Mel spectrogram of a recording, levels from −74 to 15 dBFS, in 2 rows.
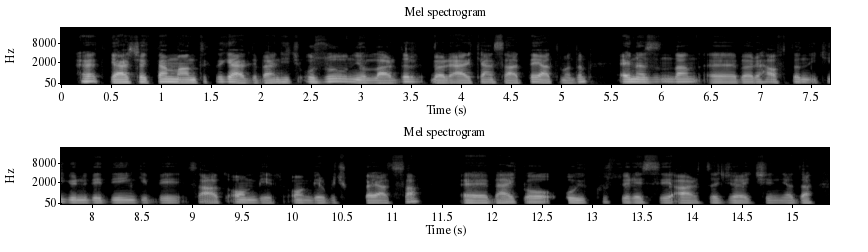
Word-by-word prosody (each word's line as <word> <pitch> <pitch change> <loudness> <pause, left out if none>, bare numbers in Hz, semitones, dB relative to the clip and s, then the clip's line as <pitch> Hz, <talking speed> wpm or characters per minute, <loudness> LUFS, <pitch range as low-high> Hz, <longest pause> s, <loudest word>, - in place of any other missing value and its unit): Evet, 150 0 +3
gerçekten 120 +3 +6
mantıklı 120 +1 +3
geldi. 105 -7 +4
Ben 105 +2 +2
hiç 115 -1 -4
uzun 140 +4 +1
yıllardır 110 +3 +2
böyle 110 0 +3
erken 110 +2 +2
saatte 110 +2 0
yatmadım. 110 +1 0 0.3
En 125 +1 +7
azından, 130 +2 +1
eee, 115 -1 0
böyle, 120 0 0
haftanın 120 +2 -2
2 120 +2 -11
günü, 110 -2 -2
dediğin 110 +1 -3
gibi, 110 0 -8
saat - - -2
23.00-23.30'da 100 -3 -4
yatsam, 95 -4 -2 0.4
eee, 100 -2 +1
belki 105 0 -2
o 110 0 +1 0.2
uyku 105 0 -4
süresi 105 -1 -6
artacağı 100 0 -3
için 95 +2 -10
ya 95 -1 -8
da, 95 0 -3
110 Hz, 130 wpm, -24 LUFS, 105-120 Hz, 0.4 s, En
